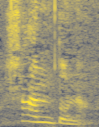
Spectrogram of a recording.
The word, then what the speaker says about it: সান্ত্বনা: আবার দেখো, যদি একাধিক সংযুক্ত ব্যঞ্জনে ব থাকে, মানে ব ফেলা থাকে, তাহলে ব ফেলা অনুচ্চারিত হয়। যেমন সান্ত্বনা, এখানে দেখো দন্তান্বয়ে তয়ে তার সাথে ব যুক্ত হয়েছে।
